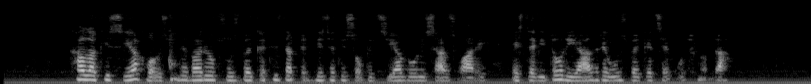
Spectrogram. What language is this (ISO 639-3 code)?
kat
